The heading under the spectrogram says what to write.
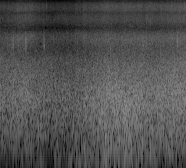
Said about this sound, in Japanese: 海の音がしてきましたね。もう間もなく福木並木の折り返し地点、備瀬海岸が見えてきます。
